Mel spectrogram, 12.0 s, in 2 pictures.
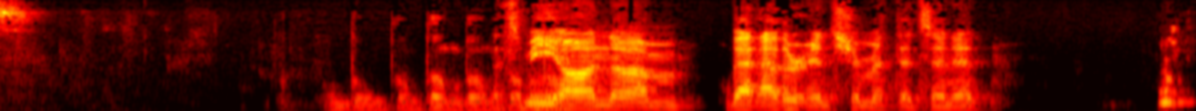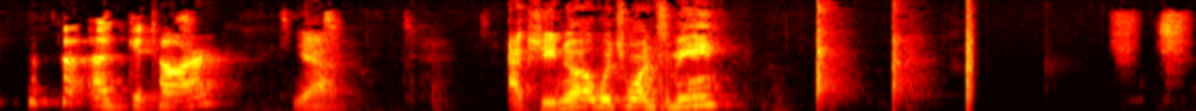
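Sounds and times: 
speech: 1.6 - 5.1, 5.8 - 7.8, 8.5 - 9.7
hand clapping in a music track: 10.0 - 10.9.

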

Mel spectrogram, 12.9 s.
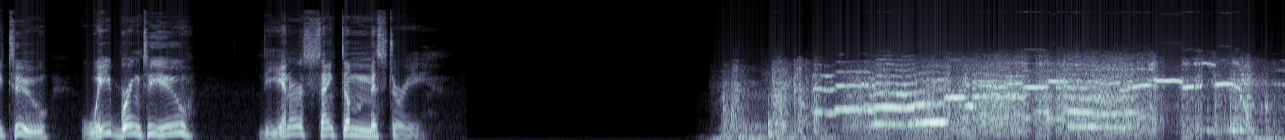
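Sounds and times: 
speech: 0.0 - 2.0, 2.6 - 4.4
door creaking: 7.0 - 12.8.

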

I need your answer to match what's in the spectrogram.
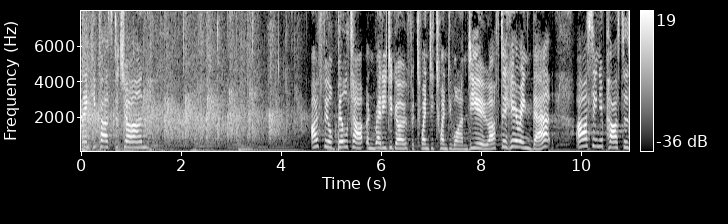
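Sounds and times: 
congregation applauding to welcome a preacher: 0.0 - 4.6
speech: 0.4 - 1.6, 4.6 - 10.9.

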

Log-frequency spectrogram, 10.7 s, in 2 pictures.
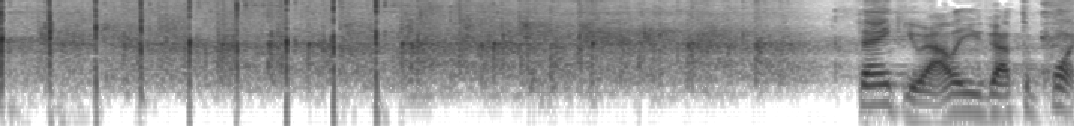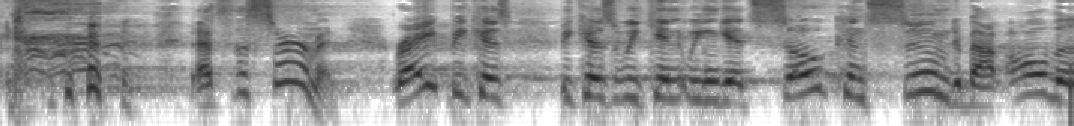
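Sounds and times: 
audience applause: 0.0 - 4.3
speech: 4.3 - 10.7
laughter: 5.2 - 6.3.

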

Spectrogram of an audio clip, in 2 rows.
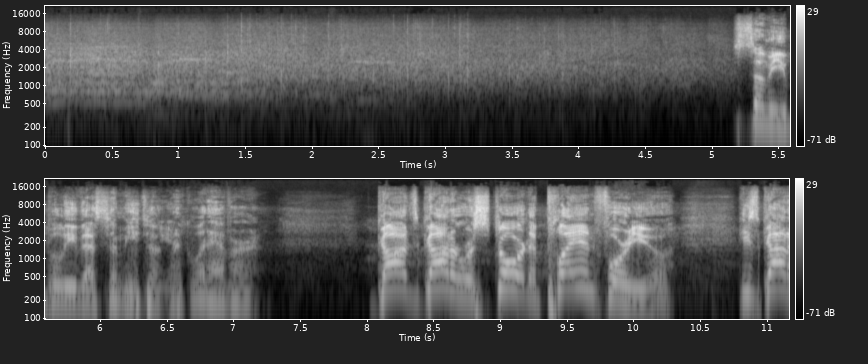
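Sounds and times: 
audience clapping: 0.0 - 6.4
speech: 5.2 - 7.3, 8.0 - 11.1.

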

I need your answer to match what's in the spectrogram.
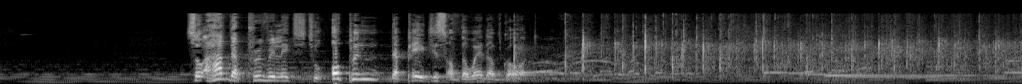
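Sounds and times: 
speech: 1.9 - 5.5
audience hand clapping: 5.1 - 10.2.

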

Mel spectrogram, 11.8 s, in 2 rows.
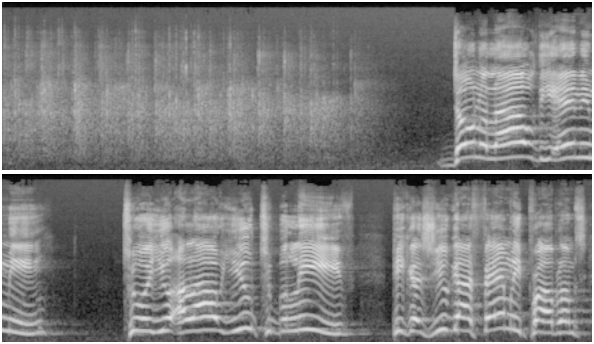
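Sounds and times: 
audience applause: 0.0 - 3.8
speech: 4.4 - 6.4, 7.2 - 11.7.

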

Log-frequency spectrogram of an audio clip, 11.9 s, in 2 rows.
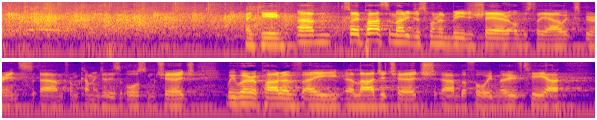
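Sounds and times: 
church audience clapping: 0.0 - 3.9
speech: 2.4 - 11.7.

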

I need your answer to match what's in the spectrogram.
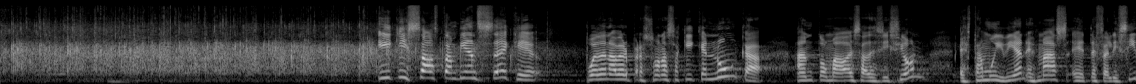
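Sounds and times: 
audience applause: 0.0 - 4.7
speech: 3.8 - 11.3.

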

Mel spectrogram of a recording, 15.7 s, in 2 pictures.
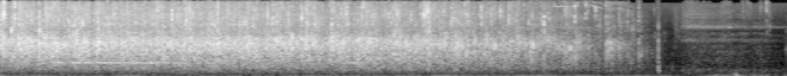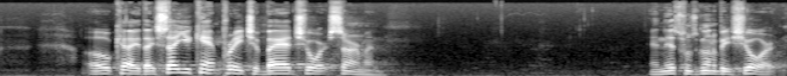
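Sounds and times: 
audience clapping: 0.0 - 6.8
speech: 8.8 - 11.8, 14.4 - 15.7.

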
